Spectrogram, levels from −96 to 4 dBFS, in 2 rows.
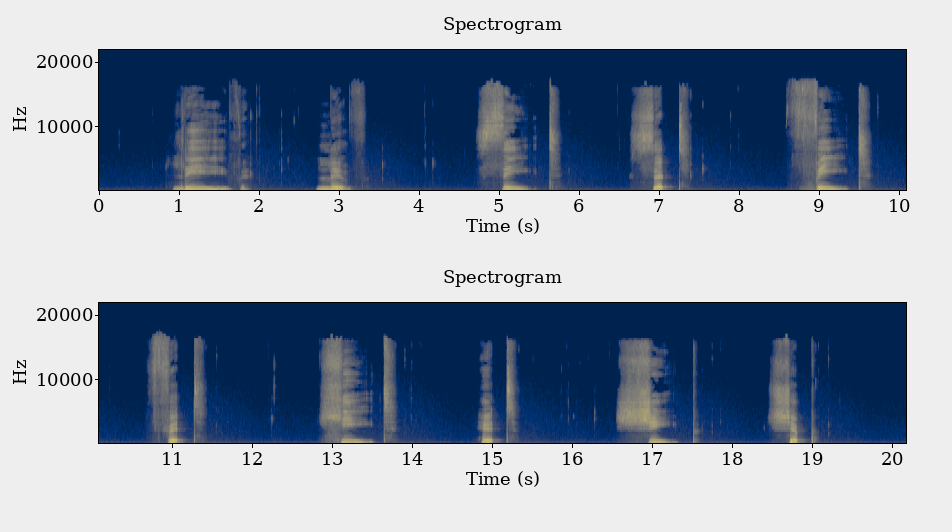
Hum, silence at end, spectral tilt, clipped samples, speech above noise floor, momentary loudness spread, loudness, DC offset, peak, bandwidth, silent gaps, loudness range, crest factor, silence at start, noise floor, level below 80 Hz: none; 1.15 s; -3.5 dB/octave; under 0.1%; 51 dB; 19 LU; -28 LUFS; under 0.1%; -8 dBFS; 17 kHz; none; 4 LU; 24 dB; 0.95 s; -78 dBFS; -74 dBFS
